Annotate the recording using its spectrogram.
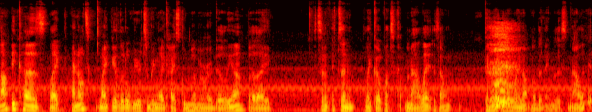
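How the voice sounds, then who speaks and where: A man talks at a very fast pace in a fairly low pitch, his intonation lively. Noticeable background noise sits behind him. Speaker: vlogger, incoming college student. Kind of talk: casual vlog monologue. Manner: casual, chatty with fillers.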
